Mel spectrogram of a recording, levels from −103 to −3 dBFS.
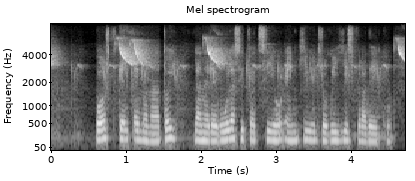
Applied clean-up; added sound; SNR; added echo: neural mask model RNNoise.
